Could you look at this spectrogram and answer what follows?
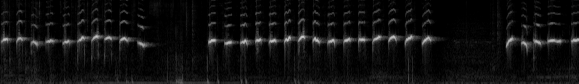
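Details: Pet cockatiel singing a run of clear whistled notes, each slightly rising then falling, about two per second, in three bursts separated by short pauses.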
